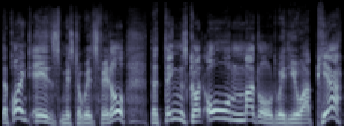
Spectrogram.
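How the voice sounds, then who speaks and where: For a fantasy audiobook, a narrator voices a stern, officious male celestial official, pitching above his own natural voice to a medium level with big pitch swings. The delivery is measured, firm, formal, and admonishing, captured with clean, echo-free studio sound.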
